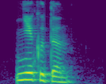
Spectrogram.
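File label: "некытӧн", Komi, female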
